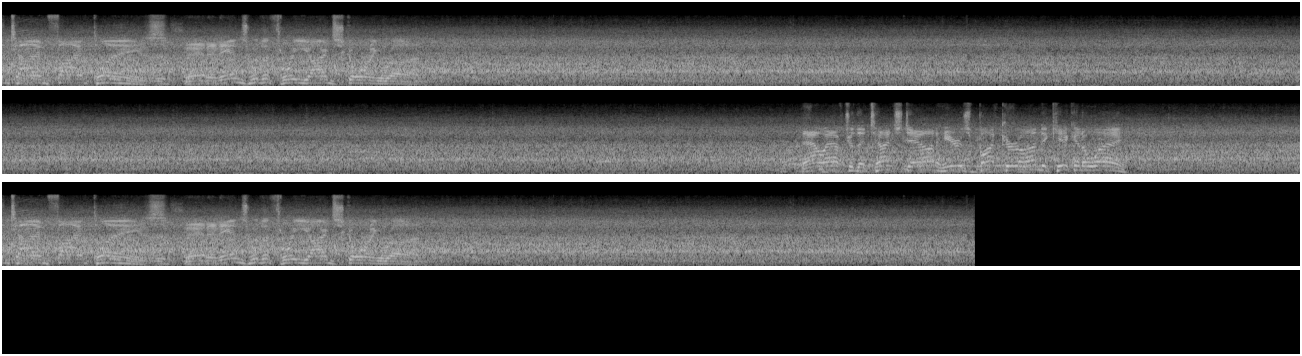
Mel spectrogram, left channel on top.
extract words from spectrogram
time, 5 plays. And it ends with a 3-yard scoring run. Now after the touchdown, here's Butker on to kick it away.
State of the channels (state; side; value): drops out; right; at 9.8 s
